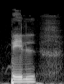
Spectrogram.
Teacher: when L comes at the end of a syllable, as in the case of pill, so the body of the tongue raised in the mouth to approximately to the position of soft palatal, ठीक है।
